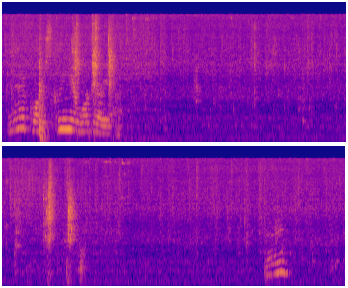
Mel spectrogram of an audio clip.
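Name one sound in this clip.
A young girl speaks briefly nearby.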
